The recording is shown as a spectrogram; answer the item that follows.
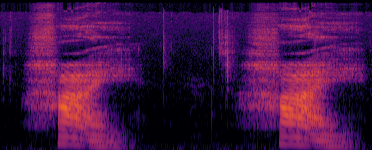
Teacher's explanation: at the long I which is a low high front vowel it consists of two different parts it starts with the short oh ah and ends with the long e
